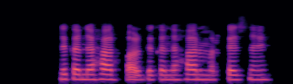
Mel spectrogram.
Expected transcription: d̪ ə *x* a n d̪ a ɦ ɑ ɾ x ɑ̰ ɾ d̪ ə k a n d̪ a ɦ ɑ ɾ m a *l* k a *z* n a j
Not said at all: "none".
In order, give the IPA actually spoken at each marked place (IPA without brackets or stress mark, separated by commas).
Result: k, ɾ, z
